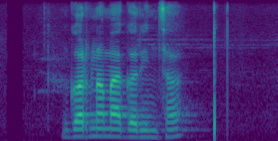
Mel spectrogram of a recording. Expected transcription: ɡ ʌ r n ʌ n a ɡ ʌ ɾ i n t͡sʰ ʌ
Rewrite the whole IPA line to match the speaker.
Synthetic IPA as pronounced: ɡ ʌ r n ʌ m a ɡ ʌ ɾ i n t͡sʰ ʌ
